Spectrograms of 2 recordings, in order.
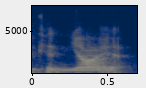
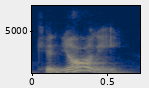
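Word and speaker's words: Kinyani: be back I tell Ivan I run to Kenya Kenya knee can Yanni sorry I keep saying that name wrong can Yanni he's good totally good the look of joy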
